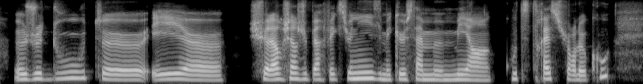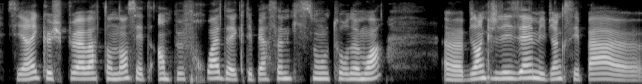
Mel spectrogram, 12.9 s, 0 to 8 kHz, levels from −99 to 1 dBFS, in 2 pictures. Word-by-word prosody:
je 185 +2 -1
doute 215 +4 -7
et 175 +2 0
heu, 160 -2 -1 0.3
je - - -3
suis 190 - 0
à - - +6
la 180 - +6
recherche 200 +1 +1
du 195 - -4
perfectionnisme 190 +2 -1
et 170 - -6
que 185 - -2
ça 180 -1 -1
me 170 -1 -3
met 175 +1 -3
un 155 -2 -1
coup 195 - -8
de - - -17
stress 200 0 -1
sur 175 -4 -3
le 160 0 -1
coup, 280 - -7 0.4
c'est 180 - -8
vrai 215 +5 +5
que 210 - +2
je - - +2
peux 205 -1 +3
avoir 200 +1 +6
tendance 205 +3 +1
à - - +1
être - - -16
un 195 0 +3
peu 195 +1 -7
froide 220 +2 +1
avec 175 +1 0
les 185 - -4
personnes 195 +3 -1
qui 220 +2 -12
sont 205 -1 0
autour 200 -1 -3
de 195 - +3
moi, 200 +5 +4 0.7
heu, 165 -2 +3
bien 205 +6 +4
que 230 - -3
je 210 - 0
les 215 +1 +3
aime 230 0 +6
et 195 - 0
bien 195 +2 +1
que 210 - -3
c'est 180 -3 -6
pas 180 -5 +2
195 Hz, 250 wpm, -24 LUFS, 175-210 Hz, 0.7 s, à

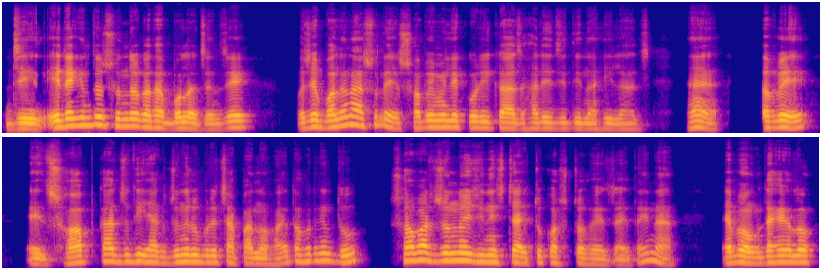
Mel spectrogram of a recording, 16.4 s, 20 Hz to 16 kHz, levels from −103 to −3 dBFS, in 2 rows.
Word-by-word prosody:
জি। 115 0 +4 0.3
এটা 150 +4 +8
কিন্তু 175 +2 +2
সুন্দর 160 -1 +2
কথা 135 -1 +4 0.2
বলেছেন 110 -4 +1
যে, 135 +1 +3 0.6
ওই 115 - -2
যে 150 - +5
বলে 145 +5 +4
না 195 - +4
আসলে, 160 - -3 0.2
"সবে 125 +3 0
মিলে 140 0 +2
করি 130 -1 0
কাজ, 115 -1 +3
হারি 115 +1 -3
জিতি 115 0 -7
নাহি 110 0 -5
লাজ।" 105 -2 -10 0.5
হ্যাঁ? 130 -4 +1 0.5
তবে 135 +1 +4 0.6
এই 110 - 0 0.2
সব 130 +3 +3 0.2
কাজ 155 0 +3
যদি 150 +1 -2
১ 130 - -3
জনের 150 +2 +1
উপরে 140 -1 -2
চাপানো 120 -3 -1
হয়, 110 +4 -5
তখন 150 +1 -3
কিন্তু 150 -5 -2 0.5
সবার 170 +2 +4
জন্যই 170 0 +4
জিনিসটা 140 -1 0
একটু 125 +3 -8
কষ্ট 130 0 -4 0.2
হয়ে 105 -1 -4
যায়, 95 -1 -6
তাই 160 - -7
না? - - -2 0.6
এবং 135 0 +4 0.2
দেখা 135 +1 +3
গেলো 140 0 +3
135 Hz, 165 wpm, -23 LUFS, 120-150 Hz, 0.6 s, এটা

